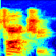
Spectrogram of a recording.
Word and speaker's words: Touchy: Yes, it's touchy. It's just touchy. It's touchy? It's not touche. It's just touchy.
